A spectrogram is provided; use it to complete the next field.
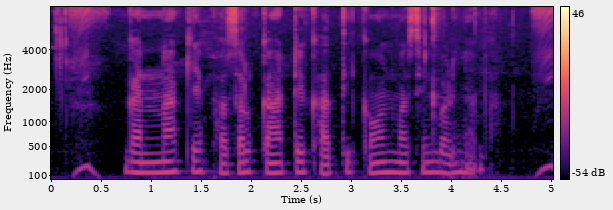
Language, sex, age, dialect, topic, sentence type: Bhojpuri, male, 18-24, Western, agriculture, question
